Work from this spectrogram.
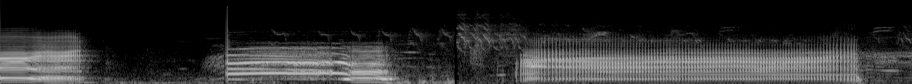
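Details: Repeated lowing from a buffalo or cow in a village: a short call, then a moaning call of about one and a half seconds, then a long, loud, even bellow lasting over three seconds.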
